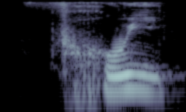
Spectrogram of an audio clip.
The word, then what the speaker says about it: fruit: Fruit. U-I se prononce oui.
